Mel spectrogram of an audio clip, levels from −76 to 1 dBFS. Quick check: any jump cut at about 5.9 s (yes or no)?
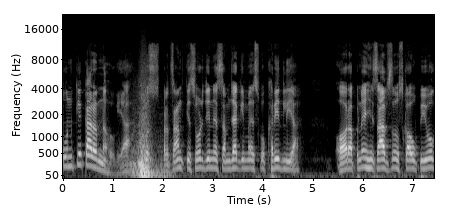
no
